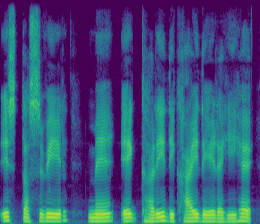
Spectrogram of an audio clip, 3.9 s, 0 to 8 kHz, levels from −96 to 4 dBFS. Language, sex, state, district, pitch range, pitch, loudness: Hindi, male, Assam, Kamrup Metropolitan, 115-130 Hz, 125 Hz, -13 LUFS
